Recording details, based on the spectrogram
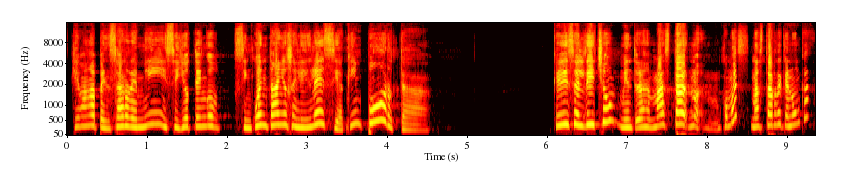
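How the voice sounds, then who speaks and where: High-voiced woman preaching a sermon. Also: no echo, clean studio sound, long reverb tail. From Peru. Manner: animated preaching, acting out voices of believers and God. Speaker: pastor.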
